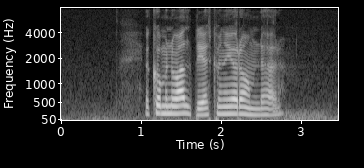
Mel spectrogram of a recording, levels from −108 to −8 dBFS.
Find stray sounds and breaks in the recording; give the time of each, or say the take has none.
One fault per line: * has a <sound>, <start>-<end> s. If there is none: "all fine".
* has a dropout, 1.6-1.7 s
